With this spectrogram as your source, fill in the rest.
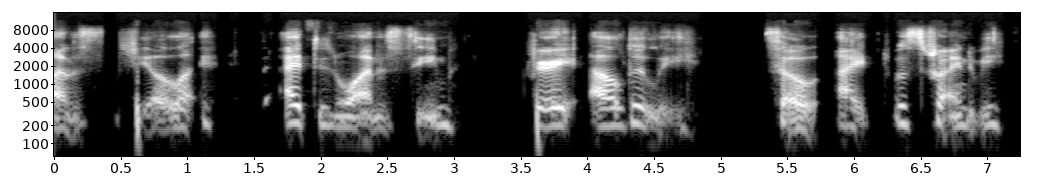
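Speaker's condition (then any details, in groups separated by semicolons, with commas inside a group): Multiple sclerosis; severely disabled, progressing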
